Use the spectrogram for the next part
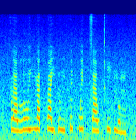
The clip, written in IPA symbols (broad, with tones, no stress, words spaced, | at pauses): kla˨˩wloː˦˥jŋa˦˥t̚ pa˦˥jʔɯ˨˩ŋfe˦˥k̚ we˦˥k̚sa˧w kʰi˦˥ʔmo˨˩m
